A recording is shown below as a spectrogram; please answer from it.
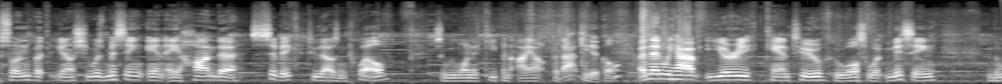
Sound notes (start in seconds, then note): none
